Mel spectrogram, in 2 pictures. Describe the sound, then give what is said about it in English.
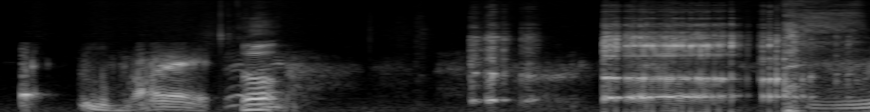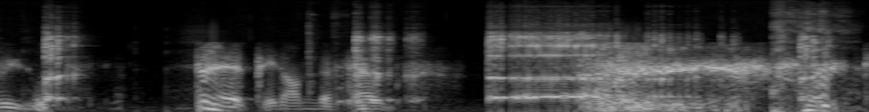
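A burping machine lets out a run of long, croaking burps over the phone, several in a row with short gaps between them. Each one is loud and raspy, and its pitch wobbles as it drags on. “burping on the phone. It's not me, it's my machine. I've got a machine here that does it. Hey, what a burping machine.”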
